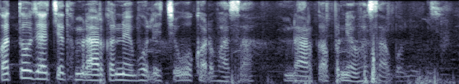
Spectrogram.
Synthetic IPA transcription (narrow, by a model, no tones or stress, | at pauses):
kət̪od͡ʒajt̪ːt͡ʃʰɛt̪ɔɦəmɾaəɾkənəjbʱolɛt̪t͡ʃʰɛokəɾbʱasa̰həmɾaəɾkeəpnebʱasabʱolɛt̪t͡ʃʰɛ̥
